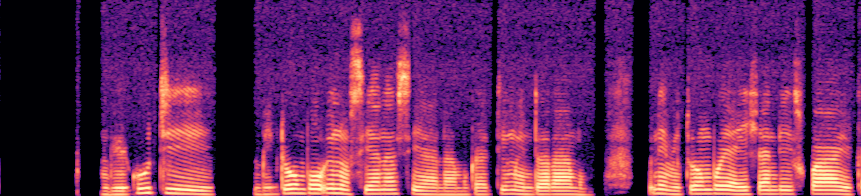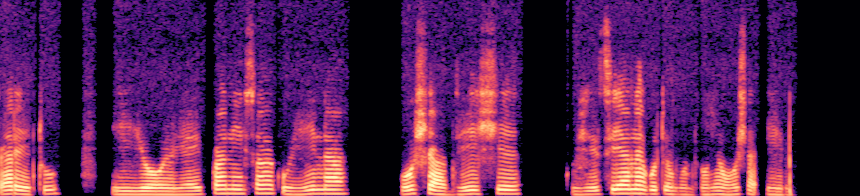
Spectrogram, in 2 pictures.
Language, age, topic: Ndau, 25-35, health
